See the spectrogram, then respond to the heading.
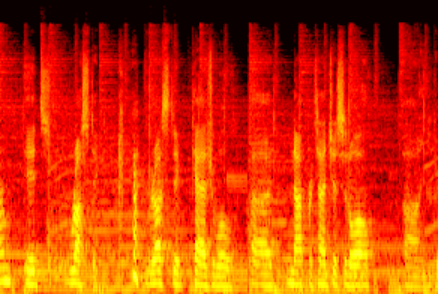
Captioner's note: laughs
